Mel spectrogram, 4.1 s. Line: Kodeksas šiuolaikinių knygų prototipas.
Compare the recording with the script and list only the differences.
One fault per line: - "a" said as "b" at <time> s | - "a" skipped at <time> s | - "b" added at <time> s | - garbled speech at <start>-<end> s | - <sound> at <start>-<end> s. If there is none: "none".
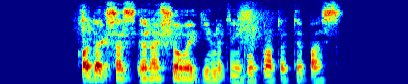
- "yra" added at 1.5 s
